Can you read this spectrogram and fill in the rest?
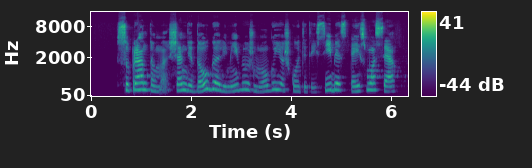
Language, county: Lithuanian, Marijampolė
